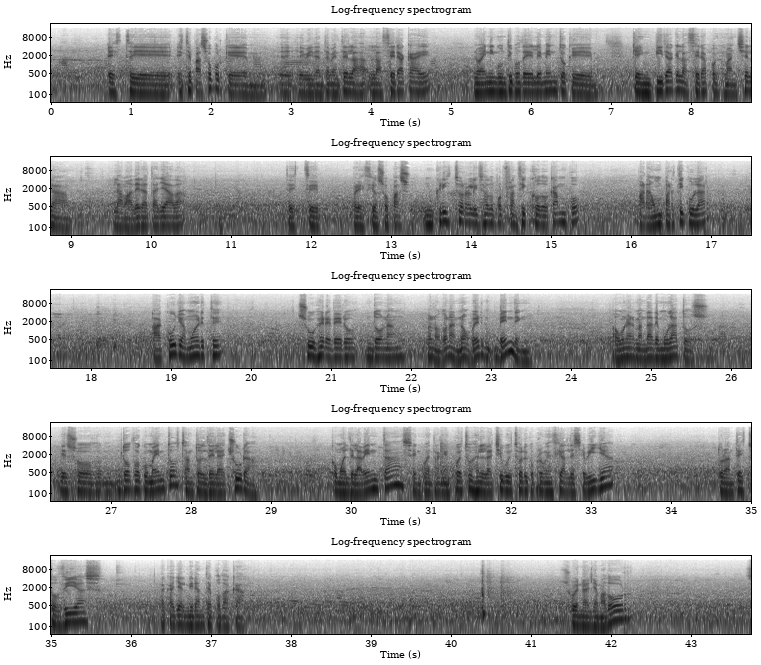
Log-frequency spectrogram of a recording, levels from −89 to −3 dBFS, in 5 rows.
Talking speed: 125 wpm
